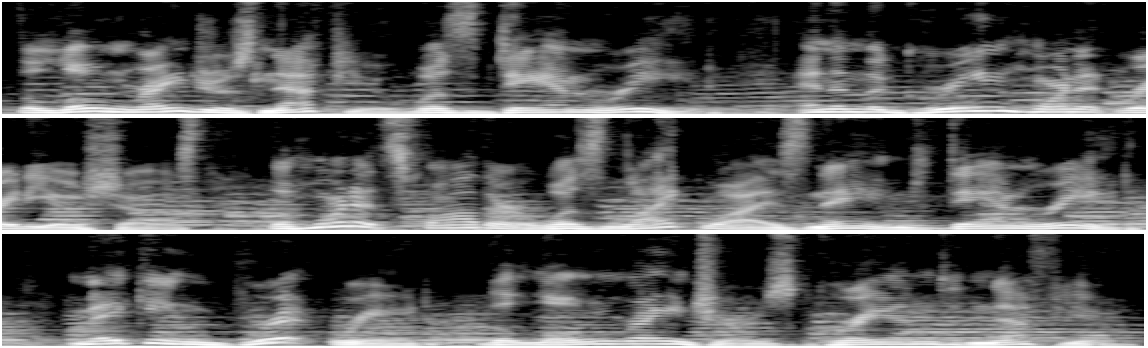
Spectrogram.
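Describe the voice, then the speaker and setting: A man's voice: a little high, sing-song, slow pace, few pauses. A man presenting old-time radio shows in a scripted announcer's narration. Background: music.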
